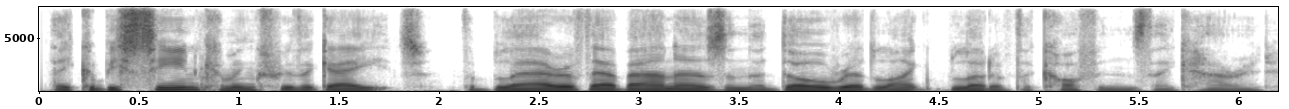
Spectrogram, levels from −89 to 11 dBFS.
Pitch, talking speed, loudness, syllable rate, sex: 130 Hz, 215 wpm, -15 LUFS, 5.0 syllables/s, male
